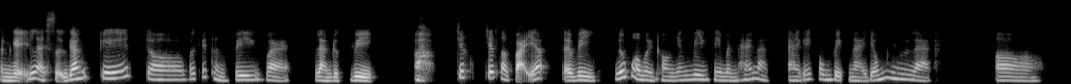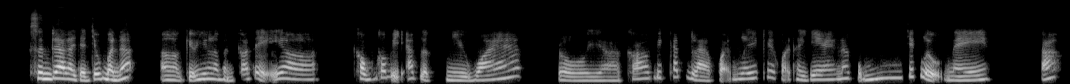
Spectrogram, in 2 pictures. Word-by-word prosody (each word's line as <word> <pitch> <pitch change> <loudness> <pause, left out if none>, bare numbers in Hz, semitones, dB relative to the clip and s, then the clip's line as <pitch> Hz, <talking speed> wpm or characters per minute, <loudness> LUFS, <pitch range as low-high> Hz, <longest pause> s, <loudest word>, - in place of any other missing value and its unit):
mình 175 -2 +3
nghĩ 170 - +4
là 275 +1 +4
sự - - +1
gắn 255 +5 +7
kết, 290 +6 +4
ơ, 215 -3 +1
với 245 +3 -4
các 335 +5 -9
thành 220 -9 -2
viên 210 +2 +2
và 185 -6 0 0.3
làm 180 -2 +3
được 175 -2 +1
việc, 180 -4 +6 0.4
ờ, - - +3 0.4
chắc 315 0 0 0.2
chắc 290 -2 +2
là 240 - +4
vậy - - +6
á. - - +4
Tại 180 - +3
vì 190 -2 +2 0.2
lúc 295 +6 +4
mà - - +3
mình 200 -4 0
còn 185 -2 -3
nhân 200 +3 -3
viên 225 -1 +1
thì 195 -2 -3
mình 185 -1 -2
thấy 230 - -2
là, 245 -7 -2 0.2
à, 185 -1 -3
cái 235 - -4
công 230 -2 0
việc 195 -4 -2
này 175 -2 -3
giống 225 +10 0
như 260 -4 0
là, 185 -7 -2 0.6
ờ, 185 -1 +1 0.9
sinh 275 -3 +7
ra 270 0 +8
là 245 - +5
dành 185 -4 +2
cho 245 - +5
mình 230 -5 +5
á, 330 - +3 0.2
ờ, 205 -2 -1
kiểu 185 - +1
như 250 +2 +3
là 240 - +1
mình 225 - -2
có 240 +1 -3
thể, 280 - +1 0.2
ơ, 235 -3 0 0.4
không 250 -2 +2
có 315 - -1
bị - - -1
áp 270 +1 -6
lực 190 - -1
nhiều 190 -4 -1
quá, 250 - 0 0.4
rồi, 180 -2 -1
à, 180 0 -5
có 270 +2 -3
biết 310 - -6
cách 335 -2 -7
là 190 -10 +1
quản 240 +1 -3
lí 270 +3 -1
cái 315 - -6
khoảng - - -7
thời 215 -4 -3
gian 220 +2 -2
nó 280 - -2
cũng 280 +7 -1
chất 360 0 -5
lượng - - +4
nè, 195 +4 0 0.5
đó. - - 0
225 Hz, 230 wpm, -20 LUFS, 190-265 Hz, 0.9 s, ra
